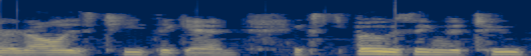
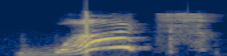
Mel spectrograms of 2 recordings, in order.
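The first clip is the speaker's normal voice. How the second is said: high, loud outraged what; shouted; 13 semitones higher, 6 dB louder than usual. Acted. Old man outraged at the stranger's threat, shouting. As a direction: bark it in outrage. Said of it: "old Mister Gumbiner shouted".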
